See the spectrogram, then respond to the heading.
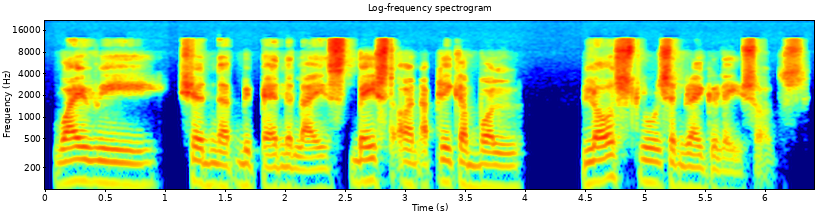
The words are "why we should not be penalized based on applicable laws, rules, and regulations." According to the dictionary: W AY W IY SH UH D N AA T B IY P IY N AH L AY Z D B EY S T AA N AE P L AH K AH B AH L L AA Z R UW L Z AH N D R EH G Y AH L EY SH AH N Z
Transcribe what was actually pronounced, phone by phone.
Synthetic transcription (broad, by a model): W AY W IY SH UH D N AA T B IY P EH N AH L AY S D B EY S T AA N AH P L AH K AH B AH L L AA S R UW L S AH N D R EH G Y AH L EY SH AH N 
